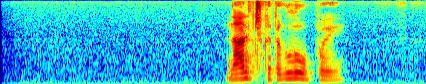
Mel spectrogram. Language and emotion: Russian, angry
